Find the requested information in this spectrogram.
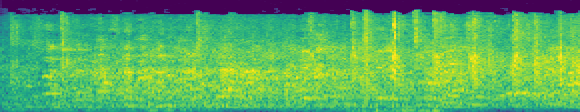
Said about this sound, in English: an anemic sort of response where like there's like four people like chuckling and three people slapping their fucking palms together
